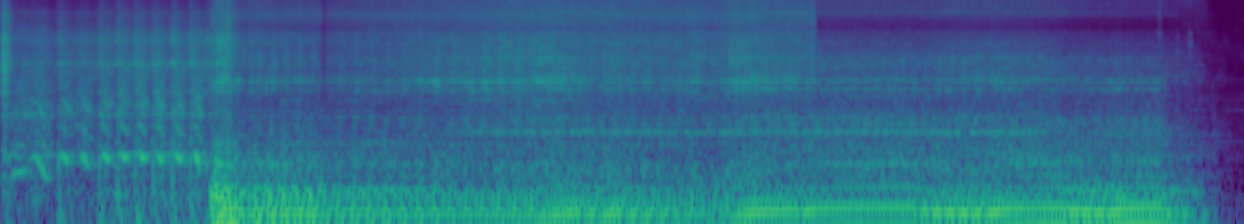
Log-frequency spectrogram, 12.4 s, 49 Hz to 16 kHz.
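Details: Bagged Chevrolet S10 after replacing a faulty fuel pump relay that caused a fuel priming issue: brief pump buzz on key-on, then the engine fires almost instantly and settles into a steady, even idle; healthy quick start.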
